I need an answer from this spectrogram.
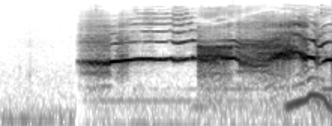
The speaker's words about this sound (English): has a lot to say. Normal for a toddler, but not for his mom's work meetings.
